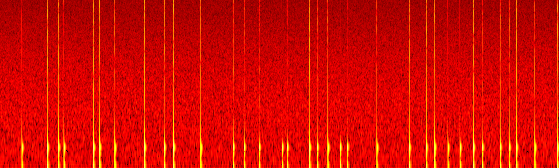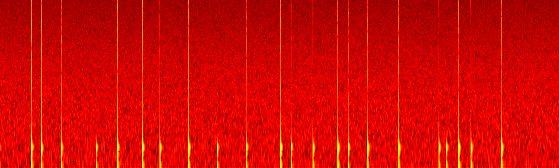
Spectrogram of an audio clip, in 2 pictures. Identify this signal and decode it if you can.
Irregular knocks on a wall. There is no code.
